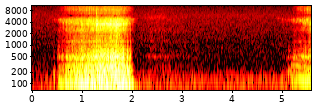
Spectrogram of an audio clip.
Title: Snoring . 19 April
